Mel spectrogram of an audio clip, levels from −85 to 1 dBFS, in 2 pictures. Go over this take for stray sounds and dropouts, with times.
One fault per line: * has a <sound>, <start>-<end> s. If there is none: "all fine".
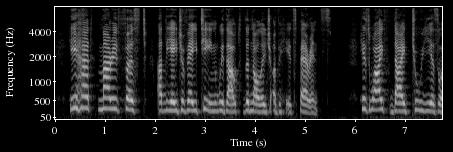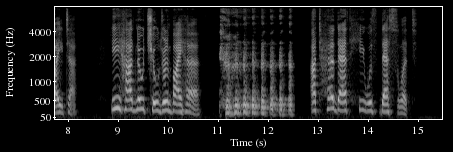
* has a laugh, 11.0-12.6 s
